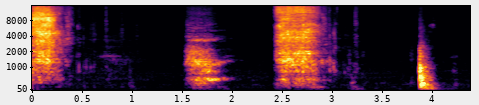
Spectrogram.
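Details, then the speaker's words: Three quick hissing spray bursts with sniffing, then a short sharp snort as an adult male uses nasal spray because he cannot breathe through his nose; nasal spray use. "i'm using nasal spray because i can't breathe so stand by"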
